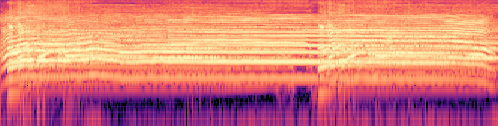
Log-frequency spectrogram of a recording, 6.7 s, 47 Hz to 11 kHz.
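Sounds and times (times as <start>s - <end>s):
several boys screaming in fright: 0.0s - 6.6s.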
